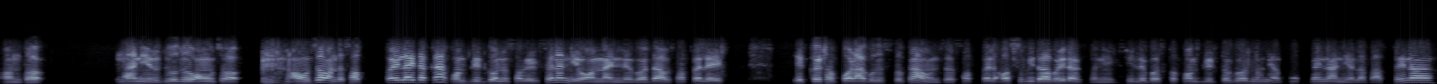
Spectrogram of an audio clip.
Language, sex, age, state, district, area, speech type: Nepali, male, 18-30, West Bengal, Kalimpong, rural, conversation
